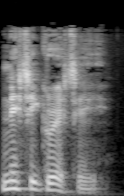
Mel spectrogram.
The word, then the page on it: nitty gritty: British English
